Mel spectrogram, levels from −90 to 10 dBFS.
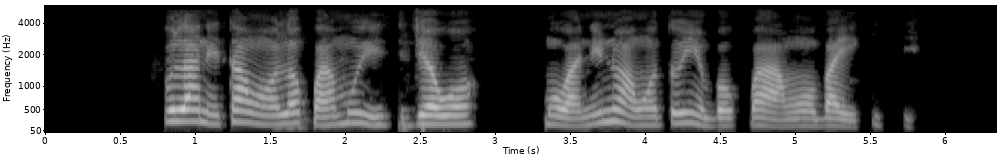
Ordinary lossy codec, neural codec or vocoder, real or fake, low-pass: none; none; real; 5.4 kHz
